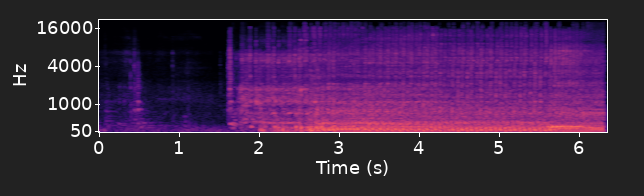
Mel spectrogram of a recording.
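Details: Briggs & Stratton 18HP mower engine after resetting and crimping a lifted valve seat, relapping the exhaust valve, cleaning and adjusting the valves and fitting a new carb; cranks briefly, catches at once and runs steady and even with no misses.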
